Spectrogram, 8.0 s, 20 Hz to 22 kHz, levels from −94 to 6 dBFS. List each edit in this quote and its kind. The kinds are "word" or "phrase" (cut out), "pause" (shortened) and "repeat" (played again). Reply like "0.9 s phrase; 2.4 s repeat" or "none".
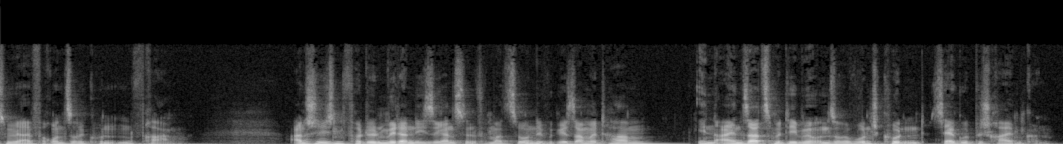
5.2 s pause; 6.9 s word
